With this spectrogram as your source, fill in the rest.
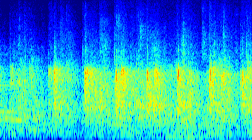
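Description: A church congregation at a New Year blessing meeting claps hands in praise, a steady rhythmic beat of group clapping repeating about every third of a second, moderately loud over a soft room murmur.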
